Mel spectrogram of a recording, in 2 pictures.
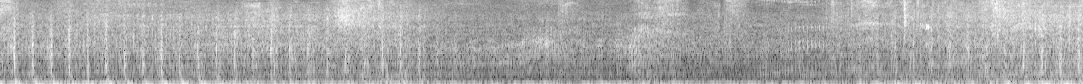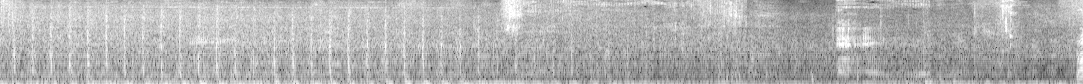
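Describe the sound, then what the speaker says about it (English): A helicopter in the Days Gone video game thumps steadily overhead, its low rotor pulse loud and continuous throughout, with faint game effects layered above. "I just saw a goddamn chopper!"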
